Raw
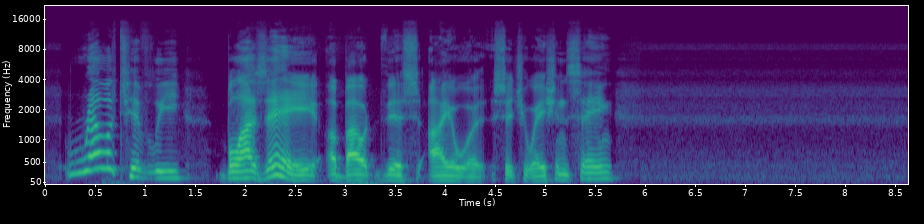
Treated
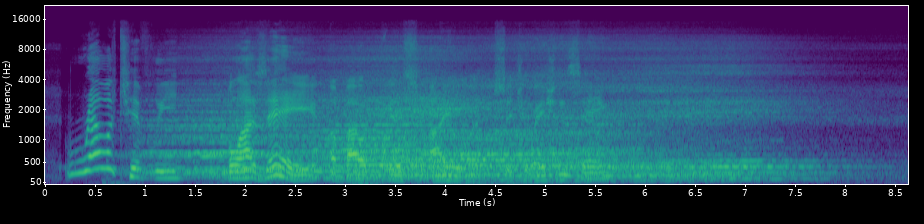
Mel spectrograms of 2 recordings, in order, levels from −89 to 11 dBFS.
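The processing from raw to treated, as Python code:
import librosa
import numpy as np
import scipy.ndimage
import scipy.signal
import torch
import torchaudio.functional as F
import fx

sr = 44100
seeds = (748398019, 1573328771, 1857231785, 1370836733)

y = fx.rev_bloom(x, sr, seeds[0], attack_ms=1570, drr_db=0.5)
y = y * librosa.db_to_amplitude(1.0)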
